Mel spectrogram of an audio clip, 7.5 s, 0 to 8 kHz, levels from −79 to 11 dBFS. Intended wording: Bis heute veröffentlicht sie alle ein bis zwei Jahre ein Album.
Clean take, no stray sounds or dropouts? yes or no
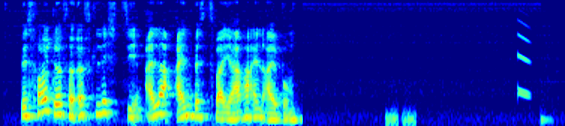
no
